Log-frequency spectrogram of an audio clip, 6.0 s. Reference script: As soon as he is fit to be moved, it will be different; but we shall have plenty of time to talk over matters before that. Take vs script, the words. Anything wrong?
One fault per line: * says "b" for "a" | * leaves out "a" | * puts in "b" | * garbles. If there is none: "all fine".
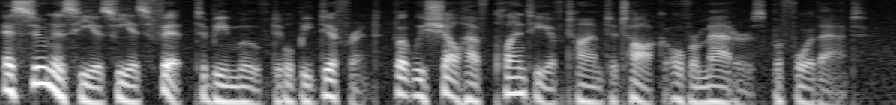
* puts in "he is"
* leaves out "it"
